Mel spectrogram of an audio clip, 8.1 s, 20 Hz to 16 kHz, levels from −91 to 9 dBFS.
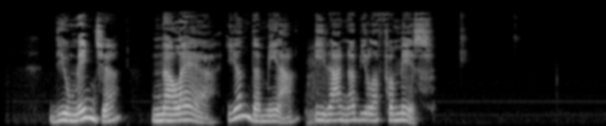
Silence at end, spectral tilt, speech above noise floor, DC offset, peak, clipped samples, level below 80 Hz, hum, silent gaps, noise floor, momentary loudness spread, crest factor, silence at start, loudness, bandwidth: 2.35 s; -5 dB/octave; 54 dB; under 0.1%; -2 dBFS; under 0.1%; -70 dBFS; none; none; -75 dBFS; 13 LU; 20 dB; 0.65 s; -22 LUFS; 11.5 kHz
